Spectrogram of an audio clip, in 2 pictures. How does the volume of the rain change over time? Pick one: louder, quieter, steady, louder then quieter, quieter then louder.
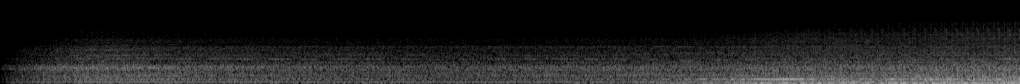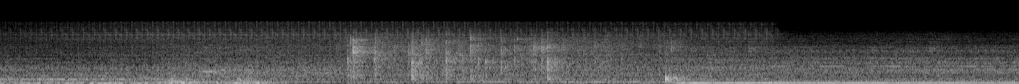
louder then quieter.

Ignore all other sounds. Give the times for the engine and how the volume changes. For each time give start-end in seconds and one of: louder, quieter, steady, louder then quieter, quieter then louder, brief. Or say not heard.
0.0-20.3 louder.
